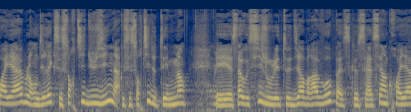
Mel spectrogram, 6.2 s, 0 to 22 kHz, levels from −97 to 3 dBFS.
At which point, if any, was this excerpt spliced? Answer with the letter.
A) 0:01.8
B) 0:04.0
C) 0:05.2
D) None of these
A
